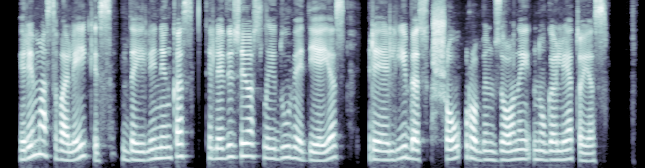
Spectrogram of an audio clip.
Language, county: Lithuanian, Vilnius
